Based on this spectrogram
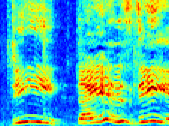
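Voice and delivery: high, loud, urgent reveal; retold frantic revelation. [name] explains to Eddie in the corridor, frantic.

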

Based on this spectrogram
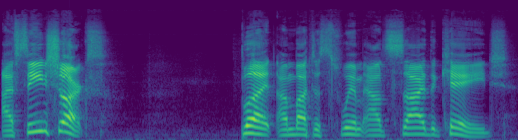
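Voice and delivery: high, loud, slow mock bravado; mock brave diver. Mocking the sister's plan, high slow bravado. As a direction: drag it out like a dumb heroine. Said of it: "So the bitch is like".

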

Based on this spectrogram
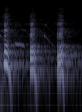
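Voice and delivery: squeaky cracked laugh jumping way up; voice cracking up an octave. Real, not acted. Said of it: "my voice just cracked".

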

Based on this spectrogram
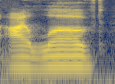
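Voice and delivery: ordinary talk

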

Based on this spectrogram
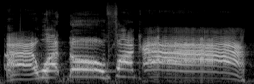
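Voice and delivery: very high, terrified shouting; panicked scream. Acted. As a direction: scream as they swarm him. Vampires attack Boris.

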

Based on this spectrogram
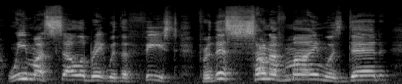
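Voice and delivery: loud, excited father calling out; urgent, jubilant orders. Acted. Father to his servants as his lost son returns, jubilant urgency. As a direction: order the feast loudly and urgently, overjoyed.

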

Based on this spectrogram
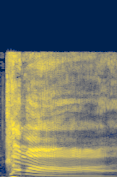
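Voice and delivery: loud, high, disgusted shouting about dirty water; indignant rant. Acted. Naaman refusing to wash in the Jordan, loud high angry shout. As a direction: scoff and shout like an insulted general. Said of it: "that's my translation".

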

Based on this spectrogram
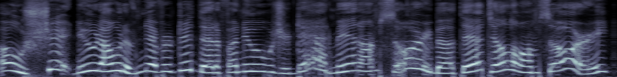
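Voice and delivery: high, squeaky backpedalling; sheepish apology. Retold or imitated. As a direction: grovel like a scared tough guy. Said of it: "And he's like".

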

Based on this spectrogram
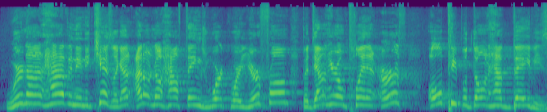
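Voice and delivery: incredulous mock retort. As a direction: scoff at the angel like it's absurd. Mocking the angel's news.

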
